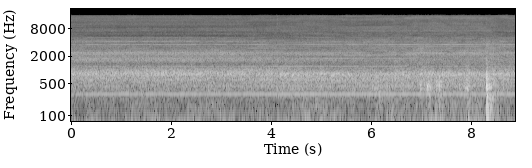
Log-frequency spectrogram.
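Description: A heat gun blows hot air onto old Bondo body filler, a steady close hair-dryer-like whoosh with a fan whine that holds unchanged, with a few light taps and a sharp knock near the end.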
